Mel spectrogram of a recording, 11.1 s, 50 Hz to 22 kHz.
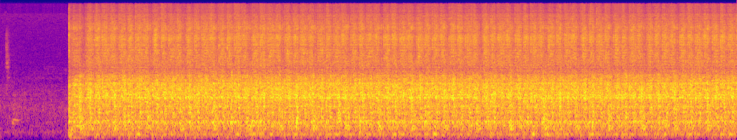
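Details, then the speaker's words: Cranking, no start on a rare Mk1 Austin Mini barn find, after lube down each bore, electric fuel pump on and throttle free: starter churns evenly about four turns a second for ten seconds without a single firing stroke. "no firing so far right so it's not firing but what I'll do is I'm going to take the air filter off and just have a look"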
